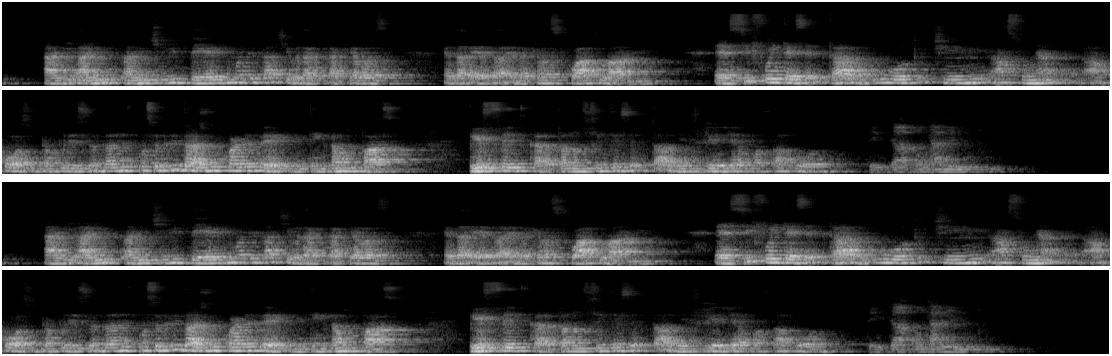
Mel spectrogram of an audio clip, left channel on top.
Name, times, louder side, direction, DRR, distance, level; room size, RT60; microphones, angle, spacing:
voice 1, 0.4-3.8 4.4-6.5 7.1-15.0 15.8-19.3, equal, 25° left, -4 dB, 0.6 m, -22 dB
voice 2, 17.9-18.5 19.7-21.0, equal, 75° right, -8 dB, 0.6 m, -35 dB
3.6 x 2.4 x 2.2 m, 1.0 s
head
